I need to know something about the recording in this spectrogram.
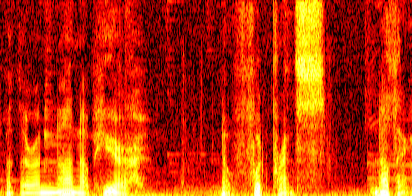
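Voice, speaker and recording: A man's voice: lowish voice, slow pace, gravelly, darkish tone, soft background music. A man playing a terse, brooding police detective in a horror audio drama. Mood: brooding, puzzled. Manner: terse, clipped, brooding sentences. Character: puzzled, brisk male police detective in charge.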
